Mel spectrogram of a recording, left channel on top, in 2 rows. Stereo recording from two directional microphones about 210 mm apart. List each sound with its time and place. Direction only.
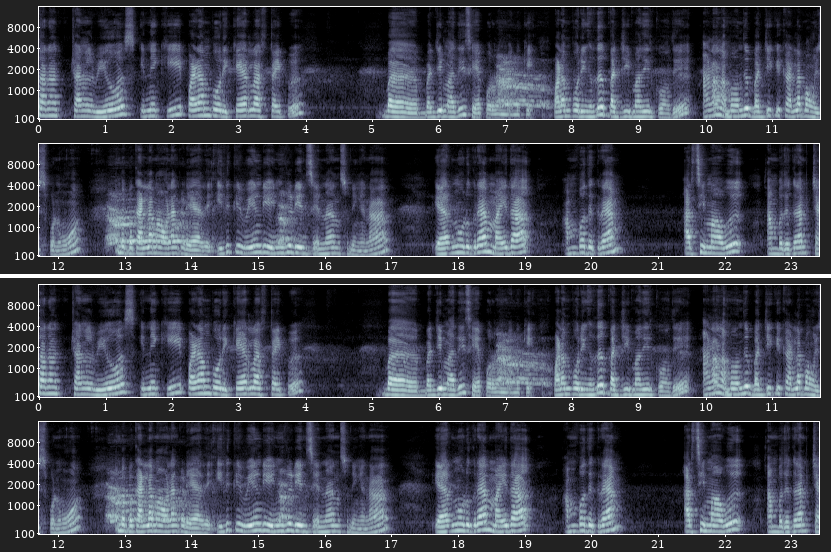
0.0 s speech: 5° right (ahead or behind)
5.2 s speech: 5° right (ahead or behind)
21.3 s speech: 5° right (ahead or behind)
